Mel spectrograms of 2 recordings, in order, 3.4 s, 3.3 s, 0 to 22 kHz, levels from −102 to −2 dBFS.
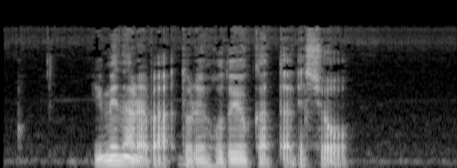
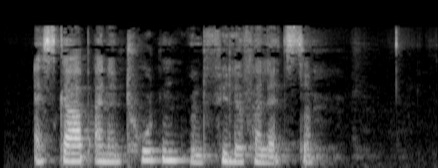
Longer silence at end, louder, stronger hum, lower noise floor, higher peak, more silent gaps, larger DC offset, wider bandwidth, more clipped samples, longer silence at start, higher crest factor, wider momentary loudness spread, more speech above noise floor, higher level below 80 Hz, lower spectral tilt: about the same, 0.8 s vs 0.9 s; about the same, -25 LUFS vs -26 LUFS; neither; first, -65 dBFS vs -48 dBFS; about the same, -6 dBFS vs -4 dBFS; neither; neither; about the same, 11.5 kHz vs 11.5 kHz; neither; first, 0.7 s vs 0.25 s; second, 20 dB vs 26 dB; second, 8 LU vs 23 LU; first, 41 dB vs 20 dB; first, -46 dBFS vs -66 dBFS; first, -5.5 dB/octave vs -3.5 dB/octave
